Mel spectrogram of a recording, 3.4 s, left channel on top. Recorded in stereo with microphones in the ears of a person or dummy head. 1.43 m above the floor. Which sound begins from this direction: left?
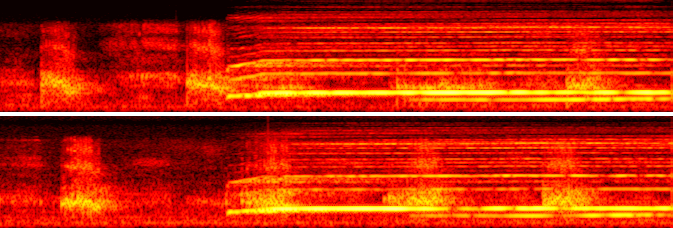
A scream, at 1.1 s.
